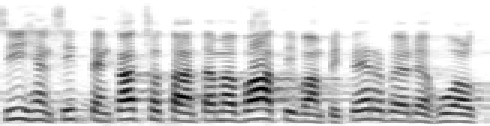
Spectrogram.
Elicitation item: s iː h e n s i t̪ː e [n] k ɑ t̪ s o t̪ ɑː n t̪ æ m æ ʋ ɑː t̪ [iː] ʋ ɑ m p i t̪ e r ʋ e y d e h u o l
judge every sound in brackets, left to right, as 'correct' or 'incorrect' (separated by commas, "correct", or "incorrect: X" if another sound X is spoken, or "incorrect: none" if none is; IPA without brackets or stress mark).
incorrect: ŋ, incorrect: i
